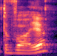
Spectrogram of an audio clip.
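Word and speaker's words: твоя: Ada tvoi, feminin tvaya, netral tvayo, jamak tvoi.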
